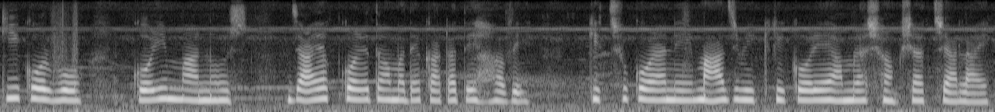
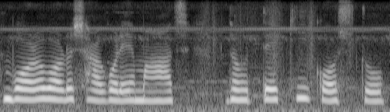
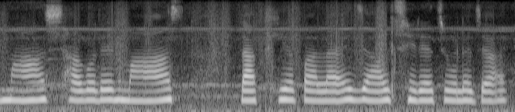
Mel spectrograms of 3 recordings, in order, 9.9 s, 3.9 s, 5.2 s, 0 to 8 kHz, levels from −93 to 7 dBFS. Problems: constant background noise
